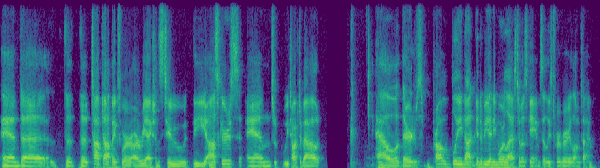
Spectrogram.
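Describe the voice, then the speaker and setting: A man with a fairly low voice, chatting as a podcast guest. He ribs the others with quick teasing jabs and scatters fillers through his talk. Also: fairly bright tone. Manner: teasing, rapid-fire ribbing with fillers. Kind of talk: casual group chat.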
